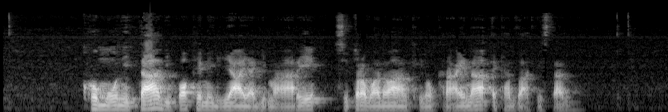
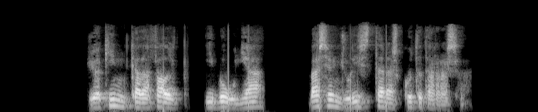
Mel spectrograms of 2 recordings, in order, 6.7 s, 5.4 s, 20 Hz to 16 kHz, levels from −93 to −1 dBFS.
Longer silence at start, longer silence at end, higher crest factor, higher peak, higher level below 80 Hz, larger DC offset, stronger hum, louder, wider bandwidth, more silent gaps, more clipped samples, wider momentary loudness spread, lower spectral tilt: about the same, 0.85 s vs 0.9 s; first, 1 s vs 0.8 s; about the same, 20 dB vs 18 dB; about the same, 0 dBFS vs -2 dBFS; about the same, -52 dBFS vs -56 dBFS; neither; neither; about the same, -20 LUFS vs -19 LUFS; first, 9.8 kHz vs 8 kHz; second, none vs 1.91-2.05 s, 2.76-3.09 s; neither; first, 17 LU vs 9 LU; first, -7.5 dB/octave vs -5 dB/octave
